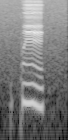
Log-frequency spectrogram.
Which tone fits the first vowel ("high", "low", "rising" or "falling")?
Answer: falling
